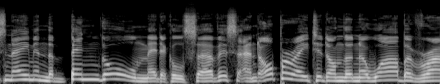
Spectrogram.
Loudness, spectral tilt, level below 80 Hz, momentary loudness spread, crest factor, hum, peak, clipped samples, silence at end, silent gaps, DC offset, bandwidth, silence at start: -17 LUFS; -5 dB/octave; -52 dBFS; 3 LU; 16 dB; none; 0 dBFS; under 0.1%; 0 s; none; under 0.1%; 13.5 kHz; 0 s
